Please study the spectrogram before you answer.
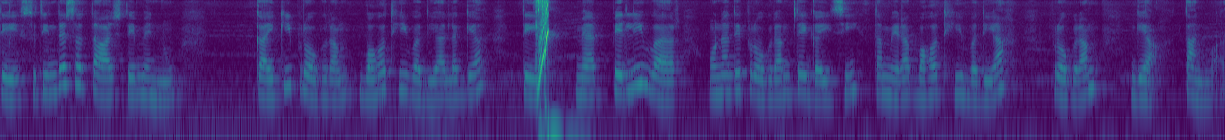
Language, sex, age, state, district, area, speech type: Punjabi, female, 18-30, Punjab, Jalandhar, urban, spontaneous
